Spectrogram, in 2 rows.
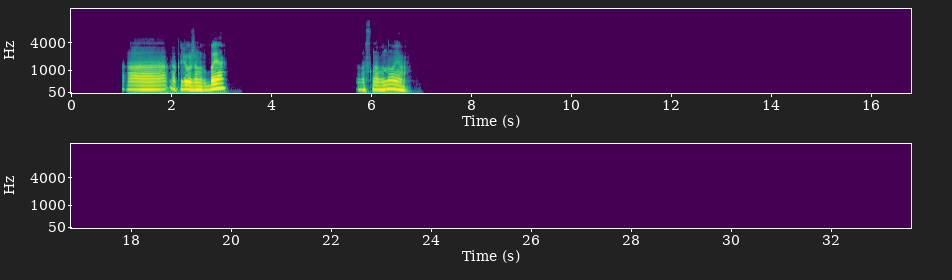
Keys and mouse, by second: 4.0-6.0 drag, 11.0-16.0 drag, 16.7-28.3 middle drag, 29.3-30.9 middle drag, 32.0 middle click.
